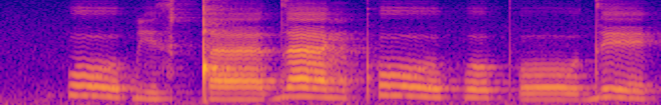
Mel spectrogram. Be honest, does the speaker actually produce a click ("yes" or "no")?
yes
